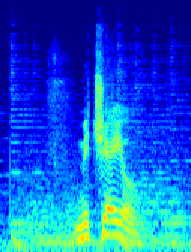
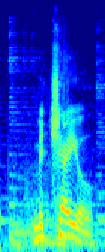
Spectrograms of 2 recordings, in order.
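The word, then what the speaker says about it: Michael: That's like if I went around saying my name was pronounced macheo. Hi, I'm Micheo. night. Nice to meet you. But that name's not pronounced like that.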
